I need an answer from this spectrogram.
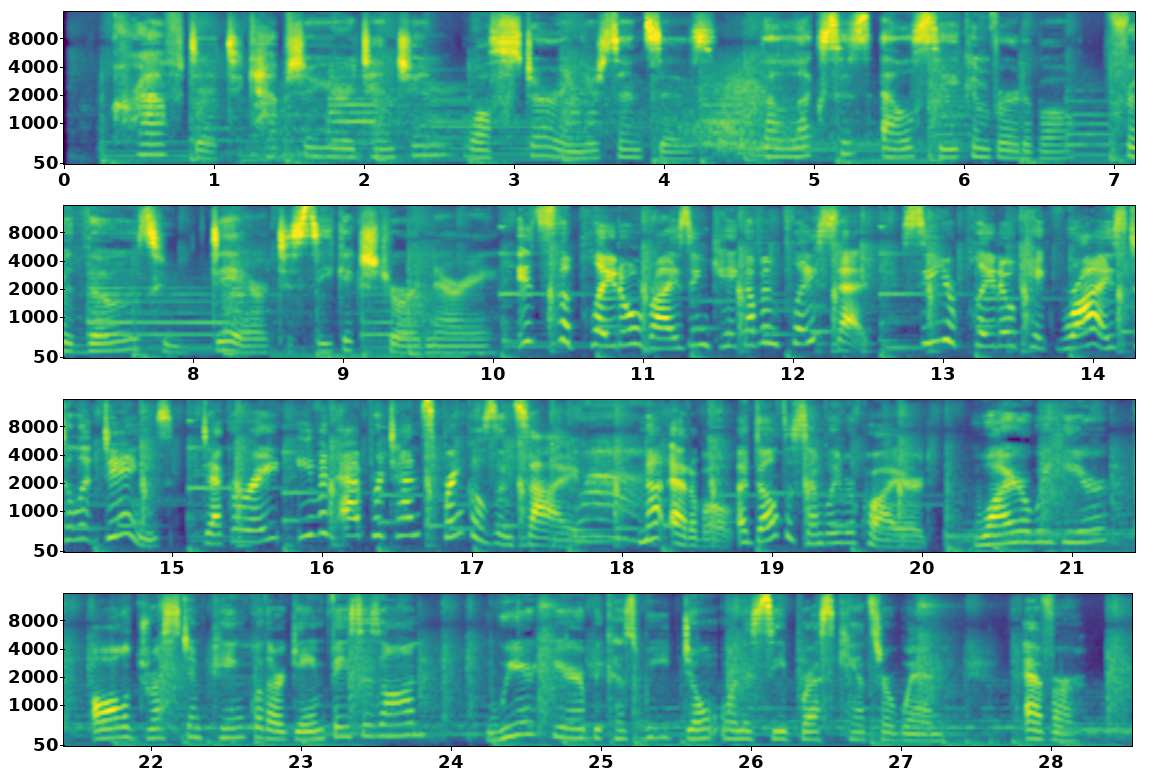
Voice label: Commercial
